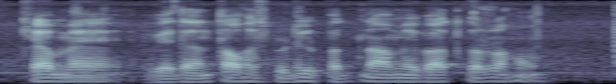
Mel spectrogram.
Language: Urdu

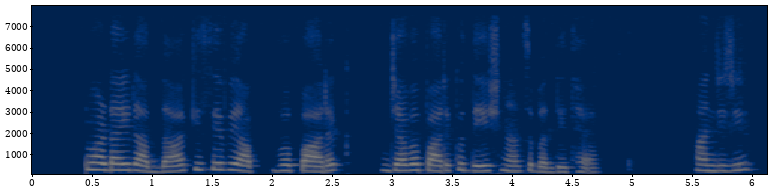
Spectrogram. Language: Punjabi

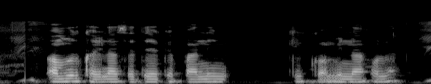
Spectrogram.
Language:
Bhojpuri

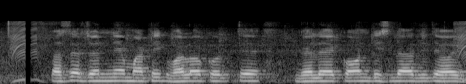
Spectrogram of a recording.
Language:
Bangla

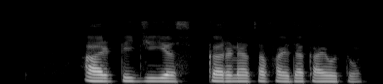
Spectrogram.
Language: Marathi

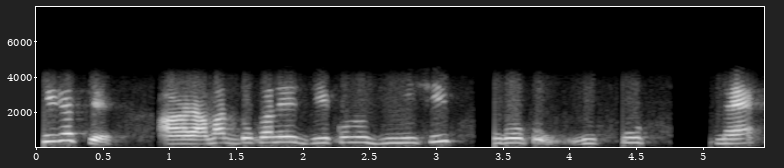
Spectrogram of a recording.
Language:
Bangla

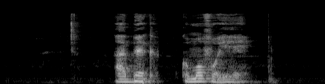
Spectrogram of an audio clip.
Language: Nigerian Pidgin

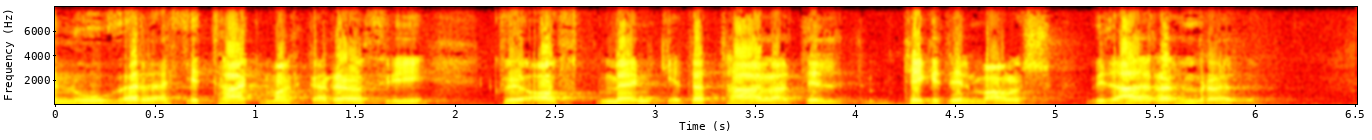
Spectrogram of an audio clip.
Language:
Icelandic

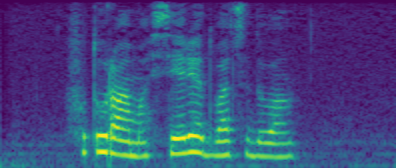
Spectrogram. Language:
Russian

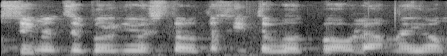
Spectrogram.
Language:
Hebrew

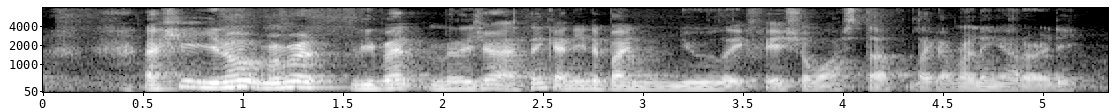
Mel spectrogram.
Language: English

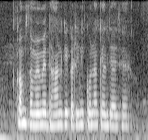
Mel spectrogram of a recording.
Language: Maithili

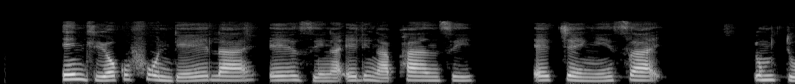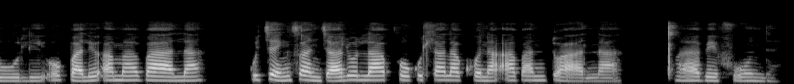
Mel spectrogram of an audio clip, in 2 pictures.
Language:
North Ndebele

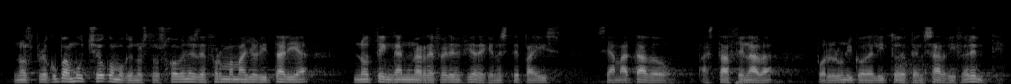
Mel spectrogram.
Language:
Spanish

